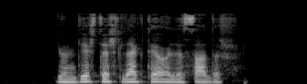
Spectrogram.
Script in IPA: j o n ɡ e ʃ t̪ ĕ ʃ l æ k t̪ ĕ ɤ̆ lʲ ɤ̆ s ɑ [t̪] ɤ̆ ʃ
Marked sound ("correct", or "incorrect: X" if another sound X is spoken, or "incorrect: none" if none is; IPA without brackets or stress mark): incorrect: d̪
